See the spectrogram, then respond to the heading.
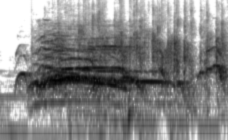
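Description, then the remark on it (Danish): A live audience at a science fiction, fantasy and horror conference in Aarhus, Denmark, bursts into sustained applause, dense clapping filling the room for about three seconds, with a few voices whooping and cheering over it before it begins to taper. “Vi optager denne her gang øh, foran et levende publikum på øh, konferencen Vilde Universer i Aarhus. Og vi kan høre, der er publikum.”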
